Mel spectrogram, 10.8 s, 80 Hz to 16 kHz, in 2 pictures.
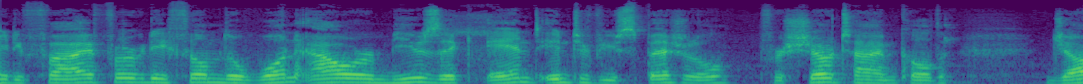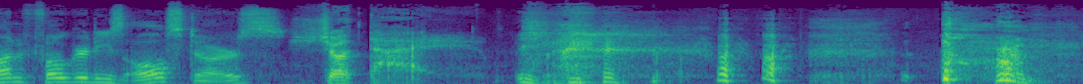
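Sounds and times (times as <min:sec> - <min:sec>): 
speech: 0:00.0 - 0:09.7
laughter: 0:08.0 - 0:09.6
person coughing: 0:10.0 - 0:10.8.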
